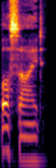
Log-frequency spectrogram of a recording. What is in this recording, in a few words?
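"boss eyed", British English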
